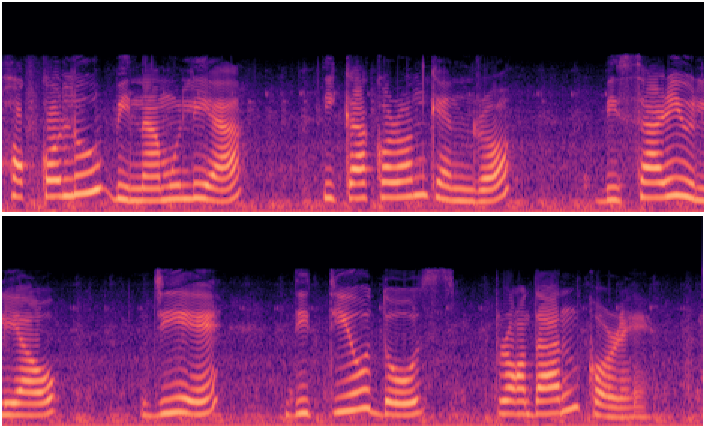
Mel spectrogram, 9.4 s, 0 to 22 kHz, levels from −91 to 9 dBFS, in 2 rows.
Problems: none marked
